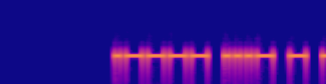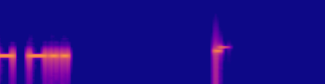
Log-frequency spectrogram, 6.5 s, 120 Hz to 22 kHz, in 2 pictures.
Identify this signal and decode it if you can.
Morse code, heard as a keyed tone, about 22 wpm, 700 Hz. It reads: 1VTTD
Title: Five Challenging Letter-Number Combinations 22wpm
